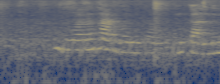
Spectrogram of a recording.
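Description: A young child's high-pitched voice, talking or calling out in a sing-song way, starting about half a second in.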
